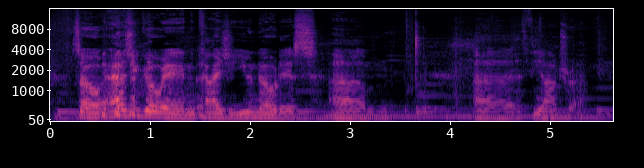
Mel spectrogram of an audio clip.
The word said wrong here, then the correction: Thyatra: Thyatra. – Thyatra. Thank you. There's no pronunciation there.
